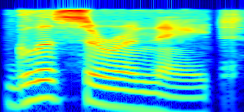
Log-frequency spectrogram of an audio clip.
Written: glycerinate

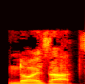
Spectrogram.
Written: neusatz

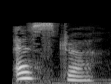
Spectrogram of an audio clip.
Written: oestr

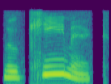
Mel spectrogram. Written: leukemic

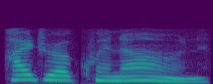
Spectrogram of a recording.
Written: hydroquinone

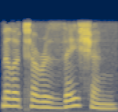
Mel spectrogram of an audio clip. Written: militarization

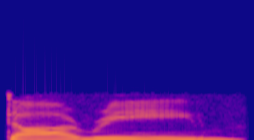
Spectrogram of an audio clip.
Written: Tarim

